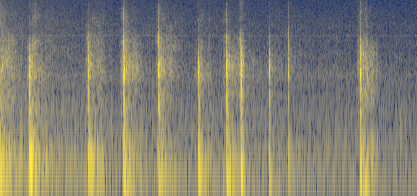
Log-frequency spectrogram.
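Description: Chalk tapping on a blackboard as words are written: a faint run of short, irregular taps, about two or three a second.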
